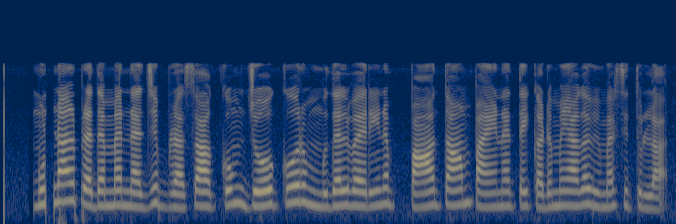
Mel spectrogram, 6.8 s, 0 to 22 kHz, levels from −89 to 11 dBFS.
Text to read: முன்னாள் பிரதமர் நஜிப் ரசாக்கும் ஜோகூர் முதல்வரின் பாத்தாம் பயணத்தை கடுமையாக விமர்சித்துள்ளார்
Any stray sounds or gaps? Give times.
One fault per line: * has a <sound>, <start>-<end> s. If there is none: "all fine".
* has a dropout, 0.5-0.6 s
